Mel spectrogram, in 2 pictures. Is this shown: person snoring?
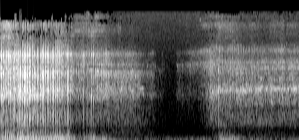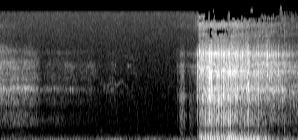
yes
